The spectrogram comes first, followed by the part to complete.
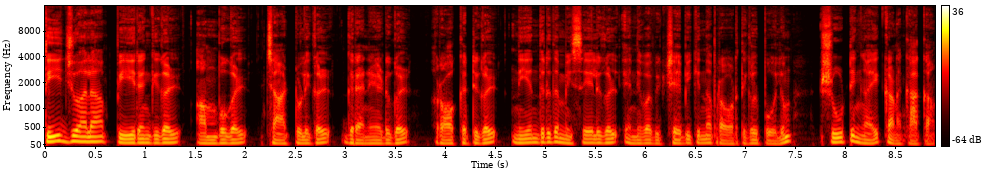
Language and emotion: Malayalam, neutral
